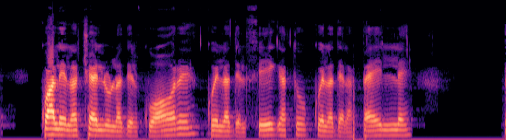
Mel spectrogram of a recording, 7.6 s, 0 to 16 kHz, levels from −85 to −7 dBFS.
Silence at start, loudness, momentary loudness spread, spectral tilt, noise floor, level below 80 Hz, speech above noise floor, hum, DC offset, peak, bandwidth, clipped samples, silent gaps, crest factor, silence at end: 0.65 s; -21 LUFS; 14 LU; -6 dB/octave; -57 dBFS; -56 dBFS; 36 dB; none; 0.3%; 0 dBFS; 13.5 kHz; under 0.1%; none; 22 dB; 0 s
